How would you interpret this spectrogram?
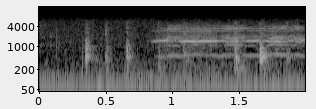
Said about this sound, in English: Yeah, that's my horse. He heard something.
